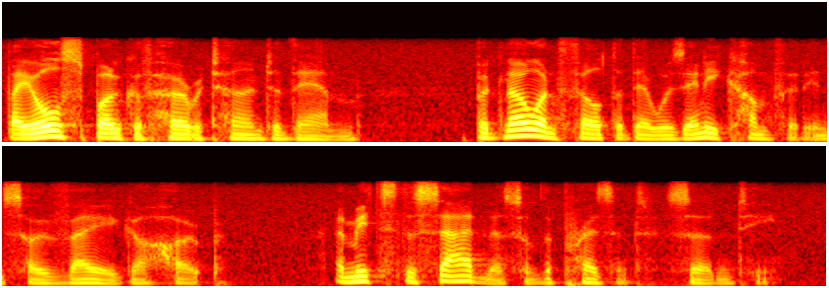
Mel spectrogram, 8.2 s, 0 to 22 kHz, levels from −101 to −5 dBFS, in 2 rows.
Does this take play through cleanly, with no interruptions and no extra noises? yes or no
yes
